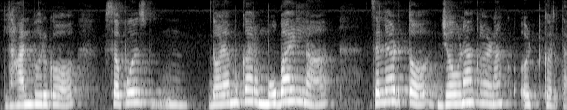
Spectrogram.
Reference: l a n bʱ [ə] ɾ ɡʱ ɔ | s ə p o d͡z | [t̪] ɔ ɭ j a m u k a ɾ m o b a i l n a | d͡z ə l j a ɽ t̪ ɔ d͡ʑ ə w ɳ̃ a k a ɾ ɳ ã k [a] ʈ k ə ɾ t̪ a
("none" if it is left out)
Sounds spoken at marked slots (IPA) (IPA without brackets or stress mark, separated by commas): ə, d̪, ə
